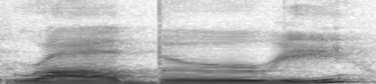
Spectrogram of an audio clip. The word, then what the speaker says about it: robbery: beginning of class, interest, we do keep all syllables here. So I don't really do robbery. I have to keep that in there so I have all three syllables.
